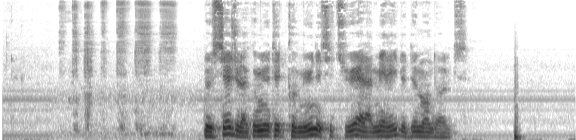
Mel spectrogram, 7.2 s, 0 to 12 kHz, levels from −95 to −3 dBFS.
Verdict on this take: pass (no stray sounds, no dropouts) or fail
fail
